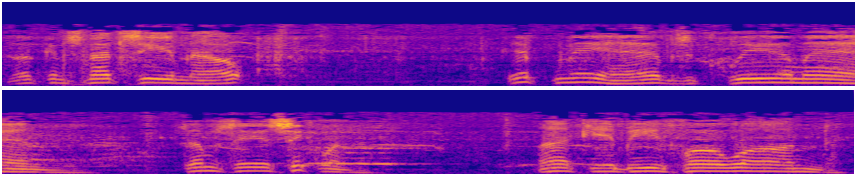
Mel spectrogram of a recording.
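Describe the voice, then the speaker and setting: Old whaling captain, gruff, high-pitched, archaic seafaring speech, audio drama, lo-fi noisy recording. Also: male voice, slow pace, long pauses, a crowd in the background. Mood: grave, warning. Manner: archaic sailor speech, thee and thou, emphatic. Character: gruff old Quaker whaling ship owner, grimly warning.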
